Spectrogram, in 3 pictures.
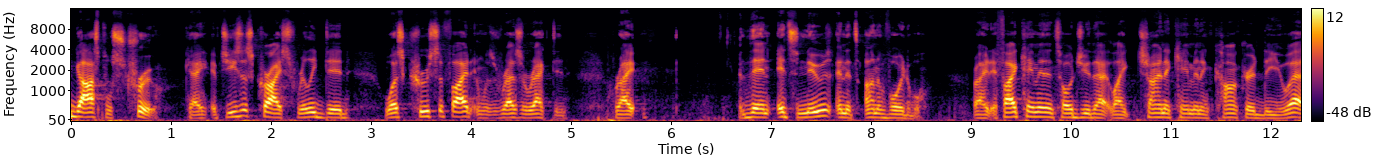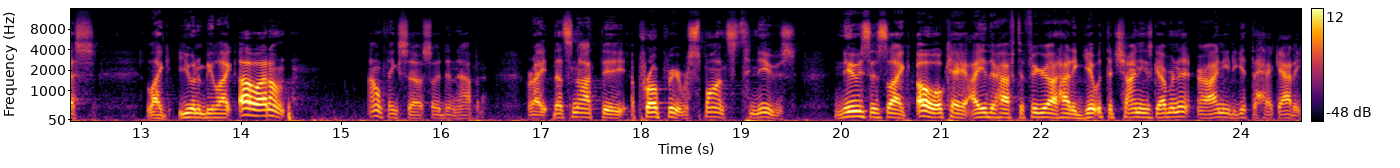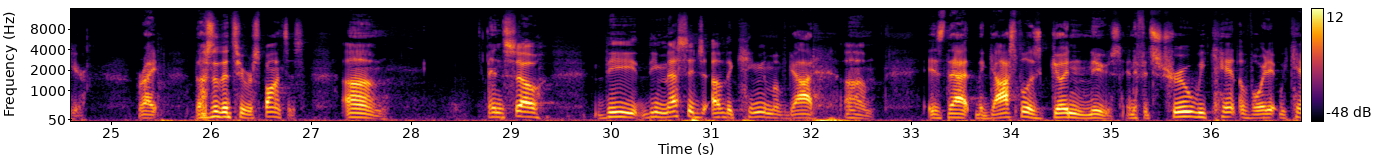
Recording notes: This video is from our 2021 Fall lecture series responding to Gospel Objections.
